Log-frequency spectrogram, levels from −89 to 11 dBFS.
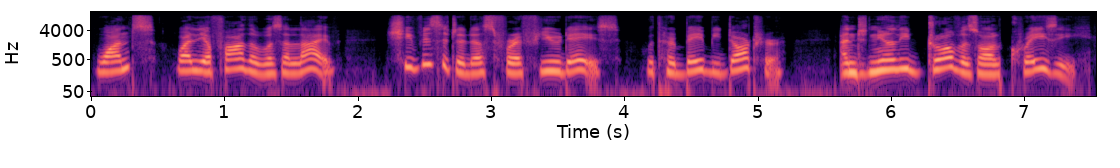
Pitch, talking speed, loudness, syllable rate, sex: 220 Hz, 185 wpm, -17 LUFS, 5.2 syllables/s, female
